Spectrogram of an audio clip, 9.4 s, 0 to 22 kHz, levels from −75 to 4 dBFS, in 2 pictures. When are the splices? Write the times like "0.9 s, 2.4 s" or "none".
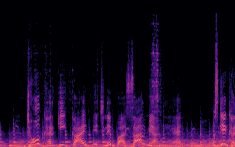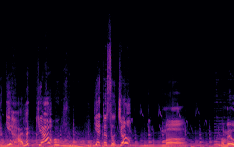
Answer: none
